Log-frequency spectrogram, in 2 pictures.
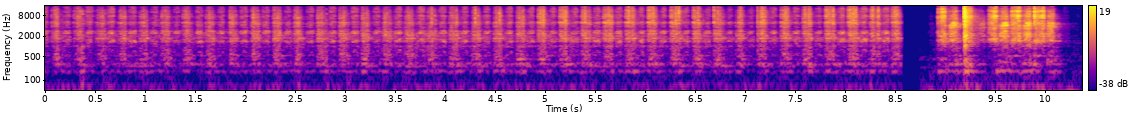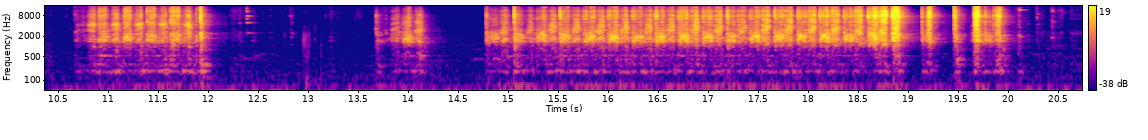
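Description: A fine-bladed jeweller's saw cutting thin brass sheet in quick, even back-and-forth strokes as the last part of the cut is finished. It pauses briefly twice, eases off for a couple of seconds midway, then saws hardest near the end.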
